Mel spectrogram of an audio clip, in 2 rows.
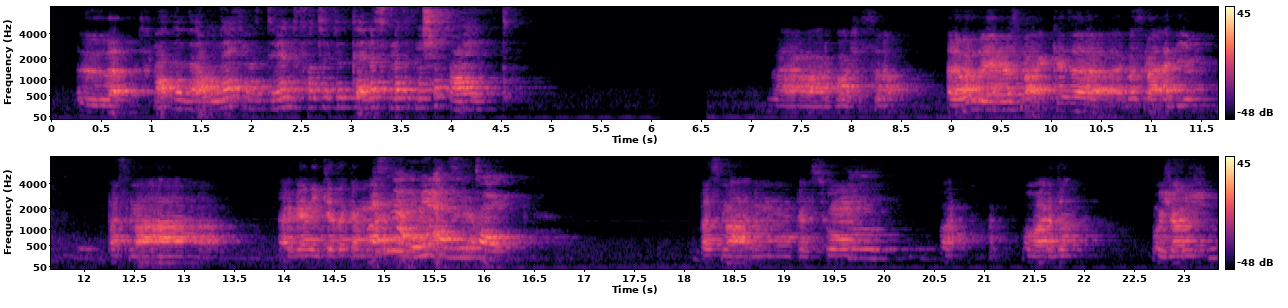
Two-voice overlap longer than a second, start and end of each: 14.9-16.1

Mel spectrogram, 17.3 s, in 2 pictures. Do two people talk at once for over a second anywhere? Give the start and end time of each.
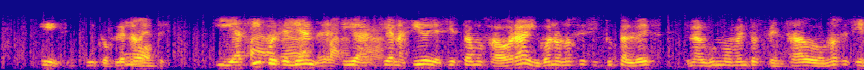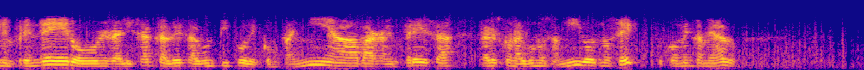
2.5-3.9

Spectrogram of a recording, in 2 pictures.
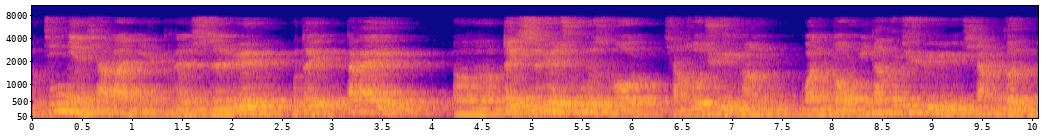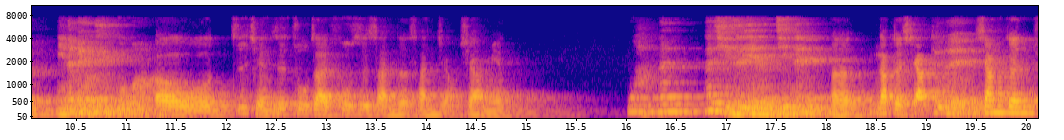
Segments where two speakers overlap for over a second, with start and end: none

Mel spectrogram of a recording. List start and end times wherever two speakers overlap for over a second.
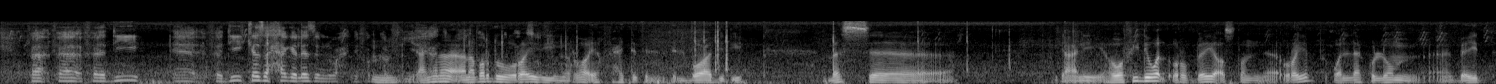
3.7-5.4

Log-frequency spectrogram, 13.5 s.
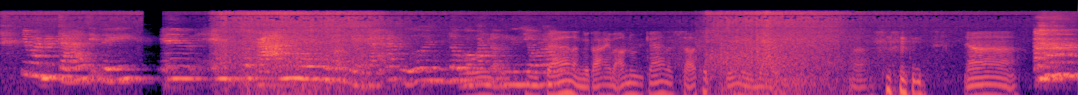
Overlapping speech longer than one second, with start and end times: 5.7-7.1

